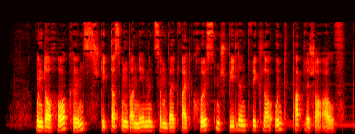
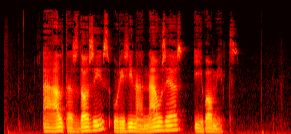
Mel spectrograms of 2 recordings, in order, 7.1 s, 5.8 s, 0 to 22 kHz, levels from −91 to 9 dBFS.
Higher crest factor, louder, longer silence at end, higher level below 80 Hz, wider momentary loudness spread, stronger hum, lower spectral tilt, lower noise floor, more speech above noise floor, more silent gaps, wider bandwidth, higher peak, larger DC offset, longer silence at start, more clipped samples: about the same, 20 dB vs 18 dB; about the same, -22 LUFS vs -23 LUFS; second, 0.3 s vs 1.1 s; second, -76 dBFS vs -54 dBFS; second, 8 LU vs 13 LU; neither; second, -4 dB/octave vs -5.5 dB/octave; about the same, -59 dBFS vs -59 dBFS; about the same, 37 dB vs 36 dB; neither; second, 11.5 kHz vs 16 kHz; first, -2 dBFS vs -6 dBFS; neither; second, 0.7 s vs 0.85 s; neither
